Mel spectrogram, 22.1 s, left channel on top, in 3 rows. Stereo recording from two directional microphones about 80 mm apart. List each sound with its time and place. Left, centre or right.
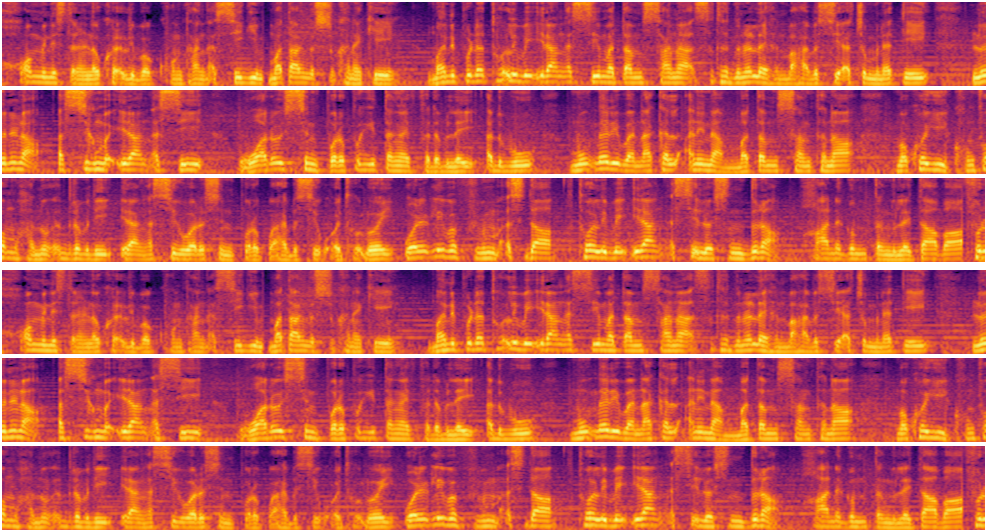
0.1 s speech: left
3.3 s speech: left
